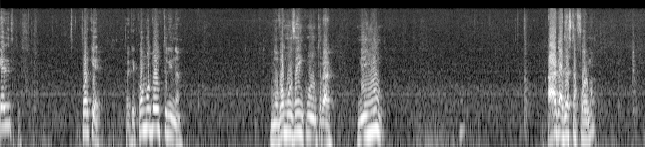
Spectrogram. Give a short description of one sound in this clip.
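A man speaks calmly, close by, with pauses between phrases.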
